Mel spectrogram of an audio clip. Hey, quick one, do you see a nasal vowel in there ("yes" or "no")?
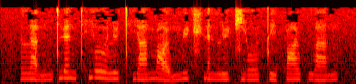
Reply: no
